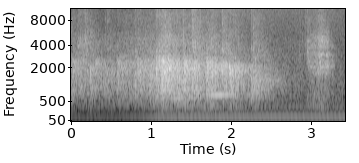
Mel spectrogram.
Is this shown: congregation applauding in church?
yes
